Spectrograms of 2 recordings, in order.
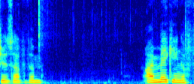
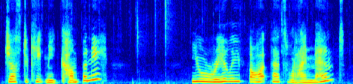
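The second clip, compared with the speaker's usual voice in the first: usual speaking voice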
